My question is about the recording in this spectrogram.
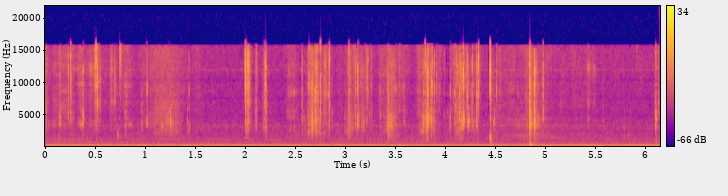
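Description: Torx driver working the small screws of linen micarta knife handle scales: scattered faint clicks and scrapes of metal bit against screw head, with one sharper click near the end, over a steady low hum.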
